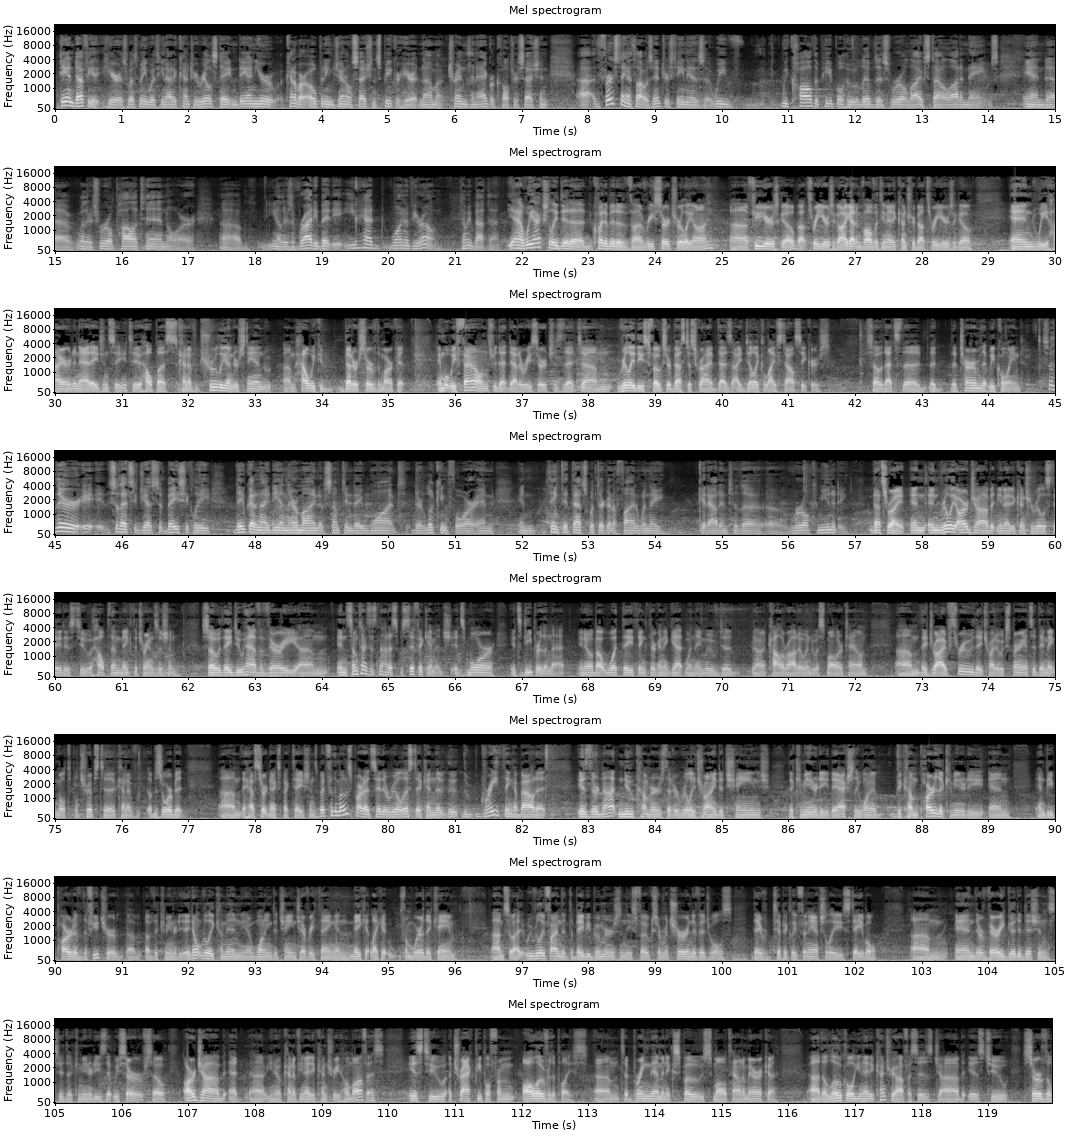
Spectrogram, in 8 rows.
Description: Interview (mp3)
